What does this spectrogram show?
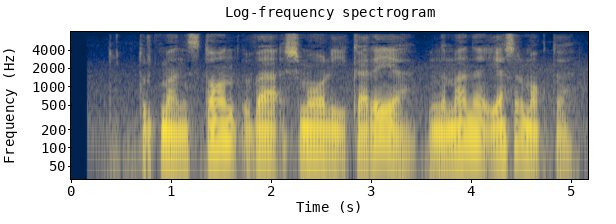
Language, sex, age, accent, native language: Uzbek, male, 18-24, Qoraqalpog'iston, Uzbek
